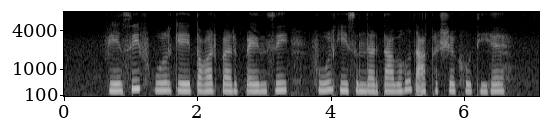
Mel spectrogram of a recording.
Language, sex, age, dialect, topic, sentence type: Hindi, female, 18-24, Garhwali, agriculture, statement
